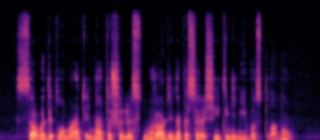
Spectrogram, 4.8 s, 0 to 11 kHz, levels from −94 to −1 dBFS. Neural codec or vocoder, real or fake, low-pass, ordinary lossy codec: codec, 44.1 kHz, 2.6 kbps, DAC; fake; 9.9 kHz; Opus, 64 kbps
